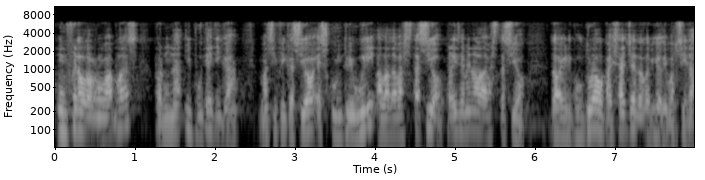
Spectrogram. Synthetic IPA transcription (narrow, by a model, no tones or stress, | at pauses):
uɱfɾɛwðəruβ̞aβləs | pəɾunəʔiput̪ɛt̪ikə | məsifikəsioʔeskunt̪ɾiβuiʔələðəβəst̪əsiopɾəsizəmẽnələðəβəst̪əsio | d̪ələɣɾikulˠt̪uɾəːlpəjsad͡ʒəðələβioðiβəɾsit̪a̰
